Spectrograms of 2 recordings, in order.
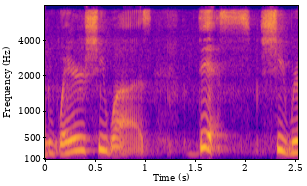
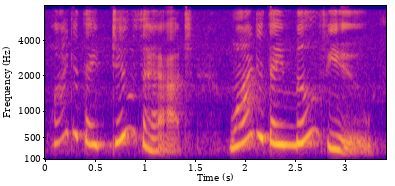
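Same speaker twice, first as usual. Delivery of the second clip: wavering; 10 semitones higher than usual. Acted. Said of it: "her voice wavering".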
